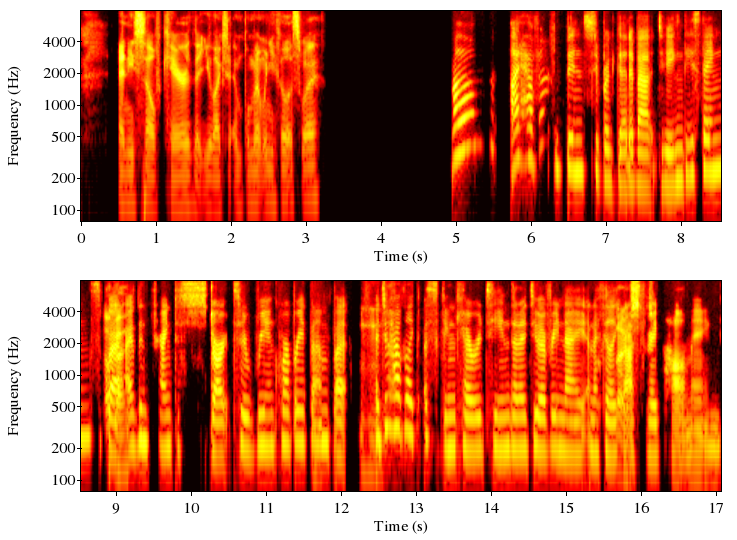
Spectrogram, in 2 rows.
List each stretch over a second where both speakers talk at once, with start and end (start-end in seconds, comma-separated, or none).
none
